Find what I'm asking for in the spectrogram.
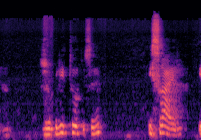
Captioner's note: french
